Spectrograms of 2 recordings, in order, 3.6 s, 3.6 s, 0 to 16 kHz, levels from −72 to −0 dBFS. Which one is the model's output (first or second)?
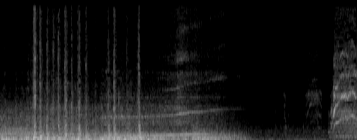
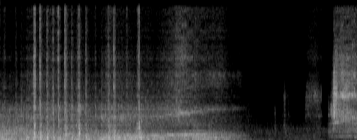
second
